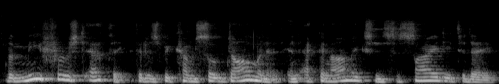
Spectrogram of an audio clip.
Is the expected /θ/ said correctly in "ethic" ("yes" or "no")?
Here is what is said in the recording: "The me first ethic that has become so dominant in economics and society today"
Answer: yes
